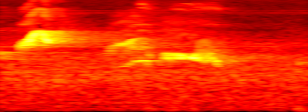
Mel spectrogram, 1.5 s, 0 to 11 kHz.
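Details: Common blackbird singing in Meschede on 18 May 2021: one brief warbled, fluting phrase that starts higher and slides down through mellow notes, over a soft, steady background hiss.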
